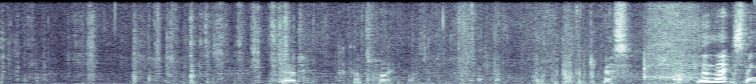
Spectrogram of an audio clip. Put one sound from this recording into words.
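Cardboard rustles and thumps as a box is unpacked.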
